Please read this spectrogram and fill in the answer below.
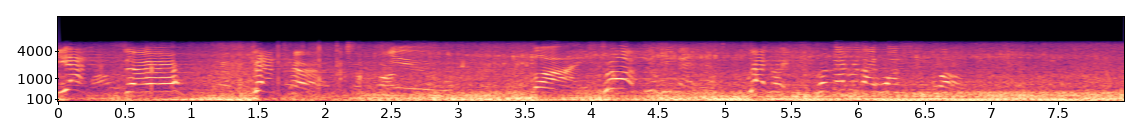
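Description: Indistinct voices of people close by, heard in short snatches over a low, steady rumble that grows steadier in the second half.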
